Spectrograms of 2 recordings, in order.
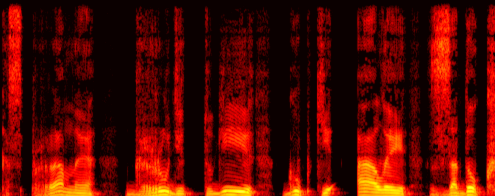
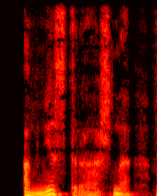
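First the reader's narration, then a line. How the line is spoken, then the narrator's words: Sigh. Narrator (Russian): вздохнула Лагодка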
